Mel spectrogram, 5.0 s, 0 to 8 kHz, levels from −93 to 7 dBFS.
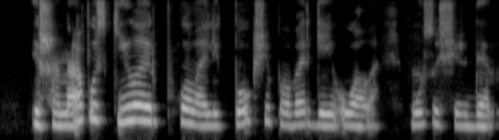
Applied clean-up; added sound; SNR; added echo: none; none; none; none.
